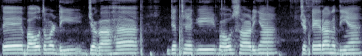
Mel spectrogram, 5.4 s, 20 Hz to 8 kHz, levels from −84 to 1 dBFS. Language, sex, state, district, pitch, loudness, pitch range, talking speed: Punjabi, male, Punjab, Kapurthala, 190 Hz, -14 LUFS, 185-195 Hz, 130 wpm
